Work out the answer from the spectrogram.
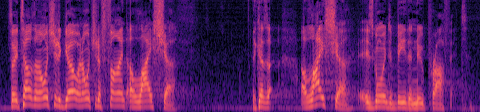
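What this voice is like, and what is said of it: North Carolina Southern accent. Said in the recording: “my North Carolina accent”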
